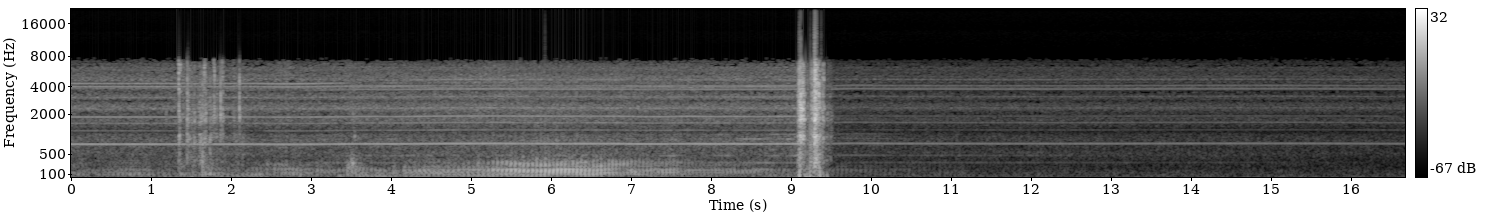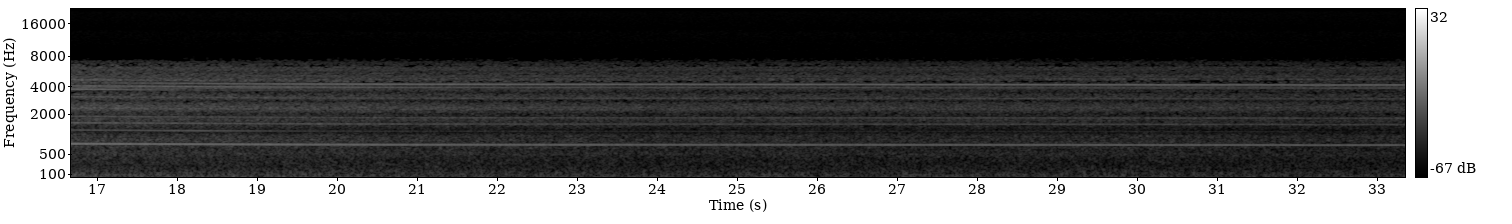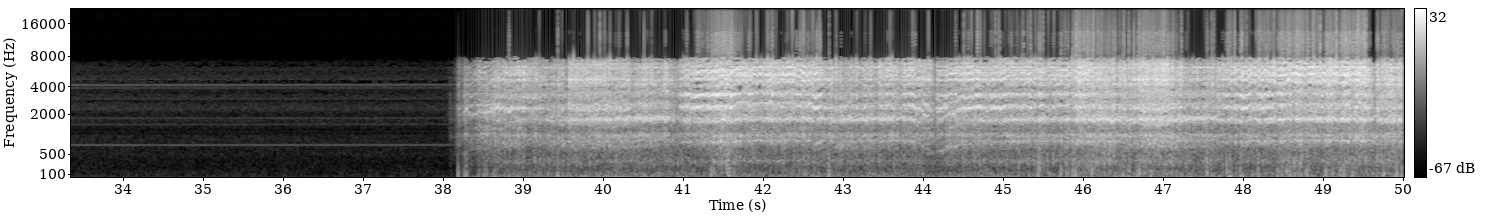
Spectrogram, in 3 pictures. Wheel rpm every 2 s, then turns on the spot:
0, 0, 0, 0, 0, 0, 0, 0, 0, 0, 0, 0, 0, 0, 0, 0, 0, 0, 0, 150, 220, 220, 210, 220, 230.
none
